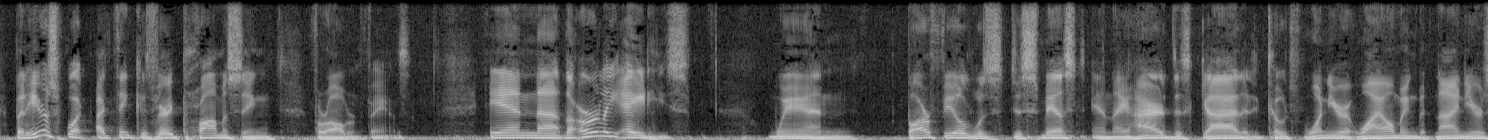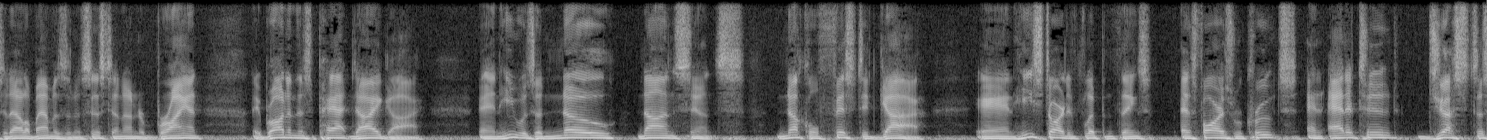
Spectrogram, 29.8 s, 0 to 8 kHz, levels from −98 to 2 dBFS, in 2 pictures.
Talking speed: 140 wpm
